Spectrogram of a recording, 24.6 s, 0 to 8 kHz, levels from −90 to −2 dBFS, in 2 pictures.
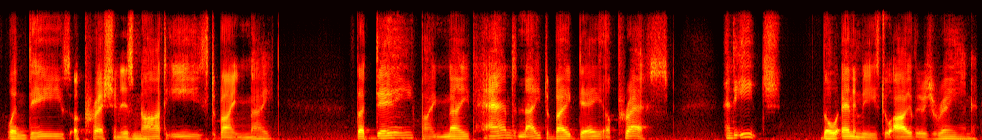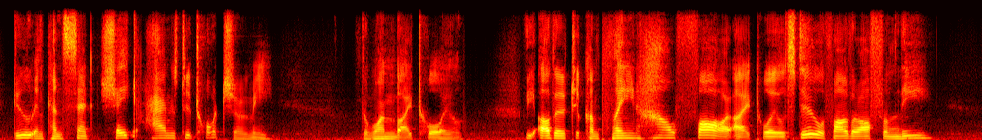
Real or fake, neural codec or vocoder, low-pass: fake; codec, 16 kHz, 1 kbps, X-Codec, HuBERT features, trained on general audio; 7.2 kHz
